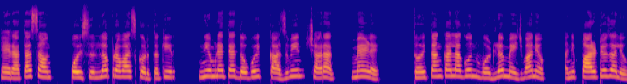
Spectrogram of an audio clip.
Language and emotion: Goan Konkani, neutral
